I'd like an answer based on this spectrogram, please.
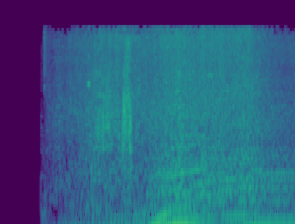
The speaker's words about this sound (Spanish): En Albuquerque, Walter Jr. conduce su nuevo coche. Para el coche delante de casa de Walt y se baja.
